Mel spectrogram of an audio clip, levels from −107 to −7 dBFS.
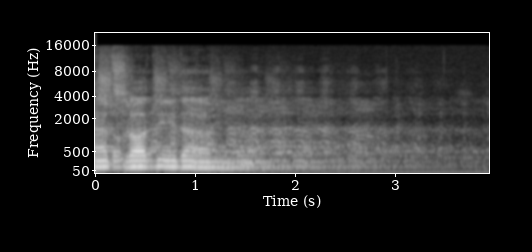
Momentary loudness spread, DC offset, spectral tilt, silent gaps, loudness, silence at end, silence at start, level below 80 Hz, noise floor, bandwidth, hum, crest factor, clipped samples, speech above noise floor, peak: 24 LU; under 0.1%; -6.5 dB/octave; none; -28 LUFS; 1.05 s; 0 s; -70 dBFS; -60 dBFS; 15 kHz; none; 20 dB; under 0.1%; 32 dB; -10 dBFS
